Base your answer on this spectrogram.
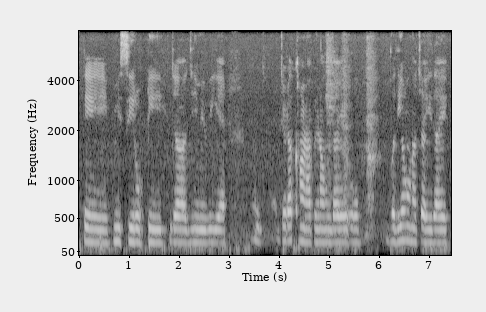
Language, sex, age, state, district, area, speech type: Punjabi, female, 45-60, Punjab, Mohali, urban, spontaneous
